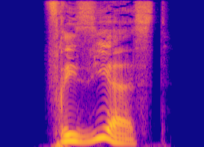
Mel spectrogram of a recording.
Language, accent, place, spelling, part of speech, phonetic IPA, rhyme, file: German, Germany, Berlin, frisierst, verb, [fʁiˈziːɐ̯st], -iːɐ̯st, De-frisierst.ogg
- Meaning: second-person singular present of frisieren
